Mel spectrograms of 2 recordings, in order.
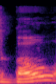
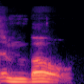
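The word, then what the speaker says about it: Mbow: Marcus, I've heard people say it's a bow. I've heard people say it's MBO. What are you guys saying? The M is silent.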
